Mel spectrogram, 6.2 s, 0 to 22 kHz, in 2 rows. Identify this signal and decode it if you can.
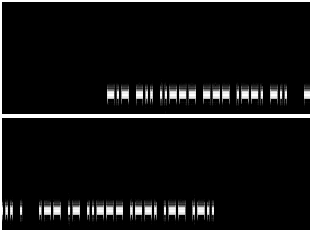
Morse code, heard as a keyed tone, about 53 wpm, 700 Hz. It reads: KD2OPD DE WA2PWL
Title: USA Callsign DE Callsign 50wpm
